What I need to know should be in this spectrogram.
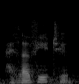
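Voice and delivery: soft, low retold endearment; imitating a quiet, loving reply; tender reply. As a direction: answer gently as the old husband. Old husband's tender reply, retold.

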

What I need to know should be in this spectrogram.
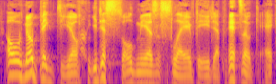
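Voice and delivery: mock-casual "no big deal" tone; mock dismissive. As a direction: pretend to wave it away, imitating false forgiveness. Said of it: "He doesn't say".

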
